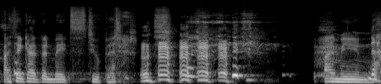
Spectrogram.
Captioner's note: laughs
